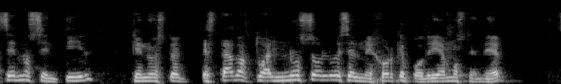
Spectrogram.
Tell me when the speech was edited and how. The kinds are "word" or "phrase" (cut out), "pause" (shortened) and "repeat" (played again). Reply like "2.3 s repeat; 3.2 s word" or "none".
none

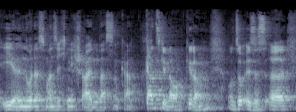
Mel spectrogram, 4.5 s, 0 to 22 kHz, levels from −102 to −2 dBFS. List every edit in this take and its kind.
none

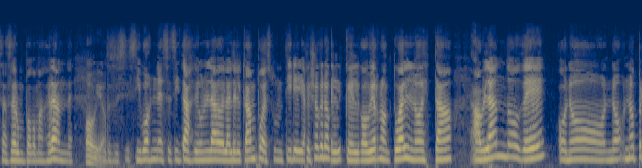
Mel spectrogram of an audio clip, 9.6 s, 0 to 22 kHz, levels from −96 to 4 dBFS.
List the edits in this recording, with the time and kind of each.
3.5 s word; 4.6 s word; 5.0 s word; 7.0 s word

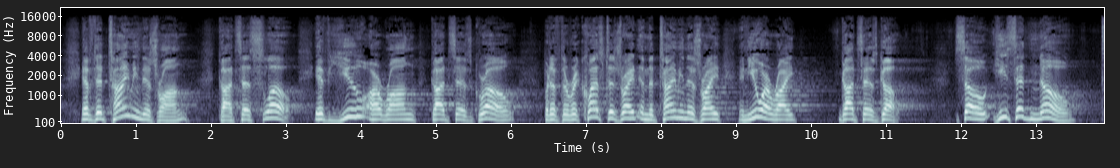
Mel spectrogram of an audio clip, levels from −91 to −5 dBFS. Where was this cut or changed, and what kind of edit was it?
none

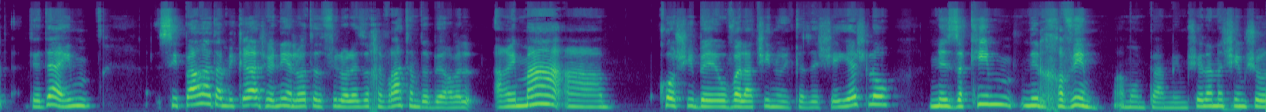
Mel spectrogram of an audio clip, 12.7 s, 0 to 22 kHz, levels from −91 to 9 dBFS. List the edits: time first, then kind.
none

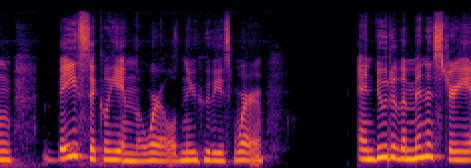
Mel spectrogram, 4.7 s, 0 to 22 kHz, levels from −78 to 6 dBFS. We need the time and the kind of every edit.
1.2 s word; 2.3 s word

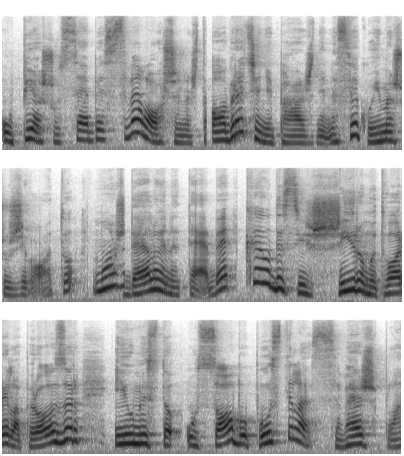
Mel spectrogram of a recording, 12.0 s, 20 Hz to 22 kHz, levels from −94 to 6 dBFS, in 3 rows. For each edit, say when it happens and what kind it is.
2.0 s word; 3.6 s word; 5.2 s word; 9.8 s word

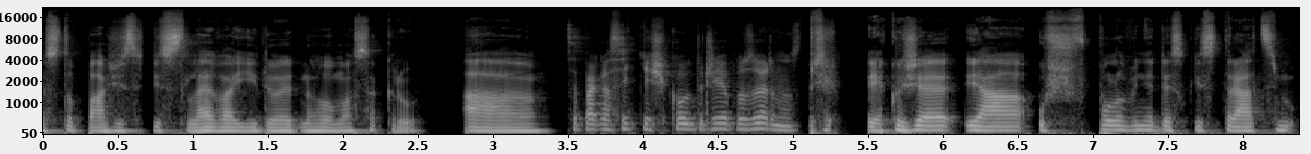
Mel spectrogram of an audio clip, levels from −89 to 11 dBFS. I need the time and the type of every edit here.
none

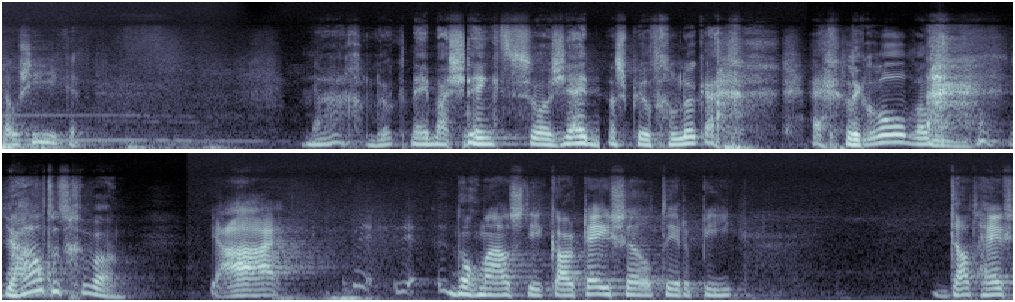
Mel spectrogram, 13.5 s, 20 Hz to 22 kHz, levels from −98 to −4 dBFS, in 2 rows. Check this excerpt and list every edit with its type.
3.1 s word; 4.0 s word; 5.7 s word

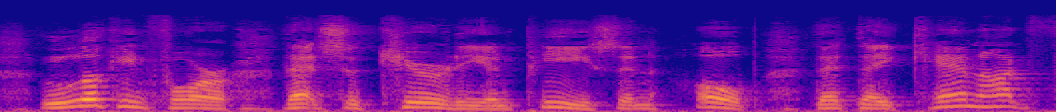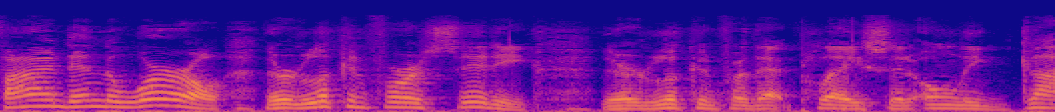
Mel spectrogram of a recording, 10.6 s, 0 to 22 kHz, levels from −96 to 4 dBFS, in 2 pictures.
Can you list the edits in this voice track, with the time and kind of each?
none

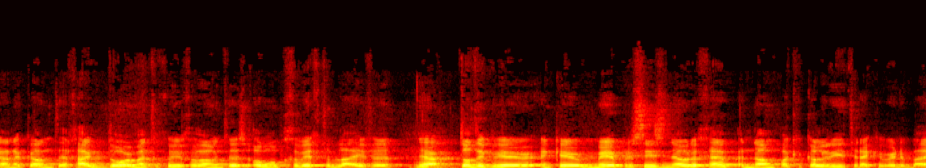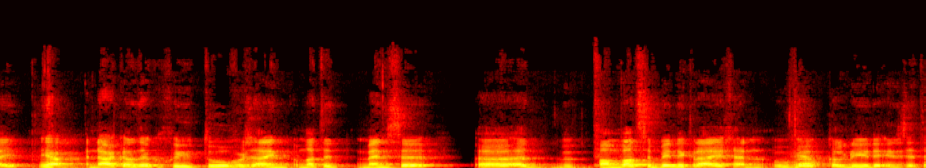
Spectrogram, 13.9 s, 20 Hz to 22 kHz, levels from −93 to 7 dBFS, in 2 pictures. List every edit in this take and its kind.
11.4 s phrase

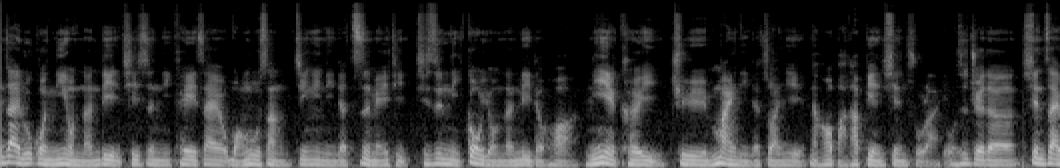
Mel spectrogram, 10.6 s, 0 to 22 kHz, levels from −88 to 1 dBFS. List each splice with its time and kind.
1.2 s phrase

